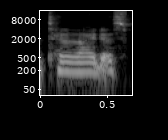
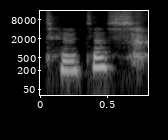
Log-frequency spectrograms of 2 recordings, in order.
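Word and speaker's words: tinnitus: Do you have uh a history of we always call it uh tenonitis, but it's actually tenitus like the way it's spelled.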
